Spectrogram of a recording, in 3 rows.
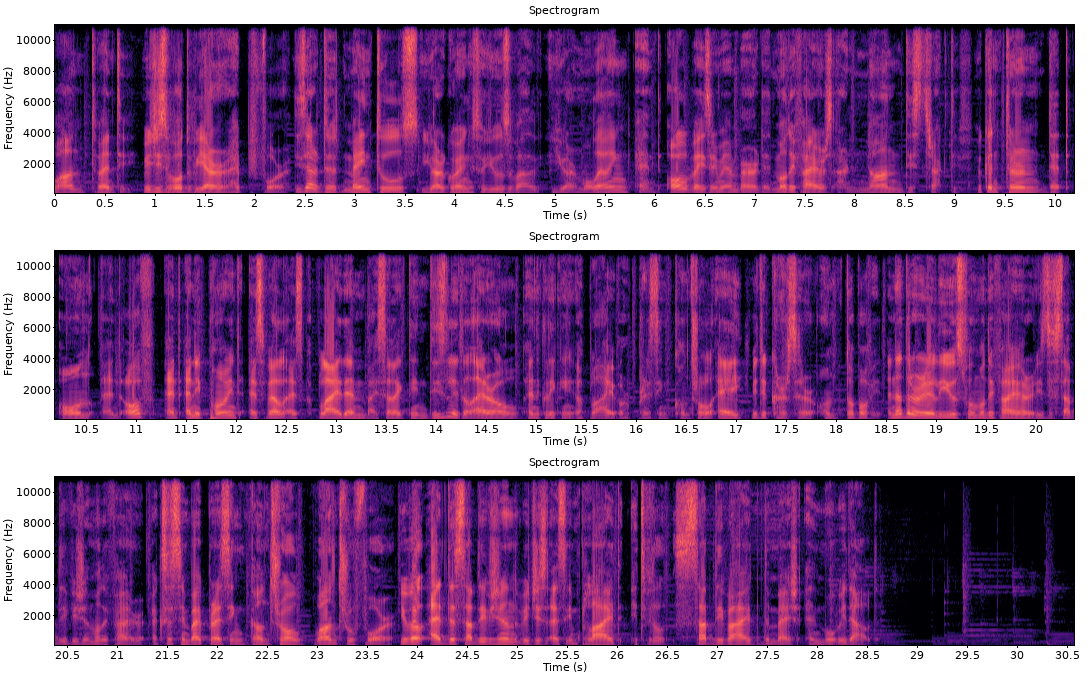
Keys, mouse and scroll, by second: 0.3 shift+middle drag, 0.7 scroll down 1, 0.8-1.2 middle drag, 1.2-1.6 scroll up 1, 7.8 click, 8.8 click, 9.6 middle drag, 10.1 ctrl+z, 13.1-14.9 drag, 15.0 click, 17.4 ctrl+a, 18.4 ctrl+z, 19.0 shift+middle click, 20.2 click, 20.4-20.7 middle drag, 24.5 ctrl+2, 25.6-25.9 middle drag, 26.2-27.5 scroll up 2, 28.0 scroll down 1, 29.0-29.3 middle drag, 29.8-30.5 middle drag.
